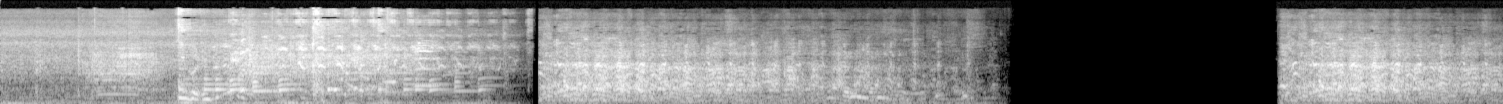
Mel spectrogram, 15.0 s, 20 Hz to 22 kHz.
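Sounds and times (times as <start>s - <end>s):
laughter-like voices: 1.8s - 10.1s, 12.8s - 15.0s.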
